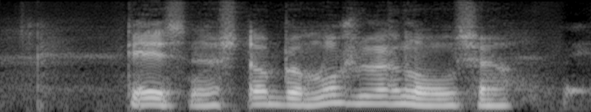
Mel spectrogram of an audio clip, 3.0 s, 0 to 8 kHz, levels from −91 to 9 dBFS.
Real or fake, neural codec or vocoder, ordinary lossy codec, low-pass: fake; codec, 16 kHz, 1 kbps, FunCodec, trained on LibriTTS, 50 frames a second; none; none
